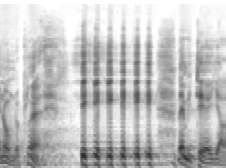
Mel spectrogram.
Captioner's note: laughing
